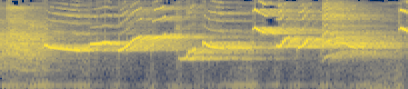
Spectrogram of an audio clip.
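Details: White-rumped shama song played to train young fighter males: clear high whistles that slide up and step between pitches, with short bright flourishes, over a steady low hum.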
